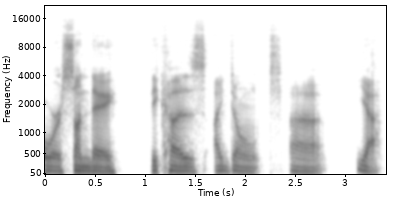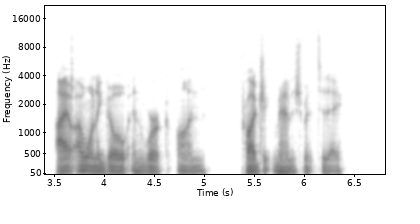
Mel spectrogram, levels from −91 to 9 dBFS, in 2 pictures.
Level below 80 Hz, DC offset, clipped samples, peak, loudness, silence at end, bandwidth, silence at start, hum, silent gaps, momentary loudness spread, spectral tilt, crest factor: -60 dBFS; under 0.1%; under 0.1%; -18 dBFS; -37 LUFS; 0.45 s; 14 kHz; 0 s; none; 0.78-1.06 s, 2.20-2.24 s, 2.84-3.11 s, 3.42-3.51 s, 5.07-5.37 s; 15 LU; -5.5 dB/octave; 20 dB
